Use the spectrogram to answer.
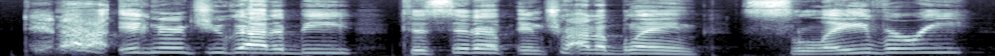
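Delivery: usual speaking voice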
